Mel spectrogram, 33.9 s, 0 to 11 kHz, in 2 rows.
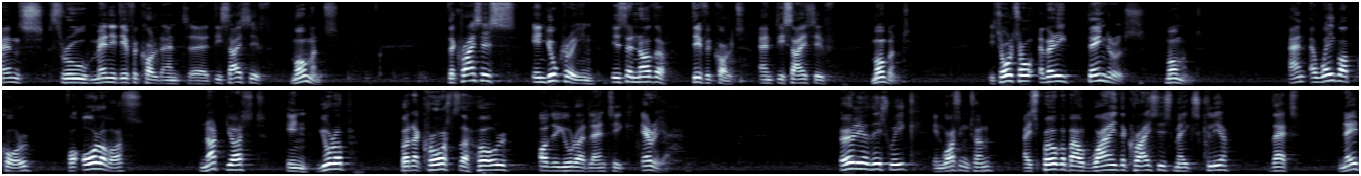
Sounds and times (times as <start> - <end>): Male speech, man speaking: 0.0 - 4.2, 5.6 - 11.4, 12.4 - 15.0, 16.1 - 18.8, 19.4 - 21.4, 22.0 - 25.4, 27.4 - 33.9.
